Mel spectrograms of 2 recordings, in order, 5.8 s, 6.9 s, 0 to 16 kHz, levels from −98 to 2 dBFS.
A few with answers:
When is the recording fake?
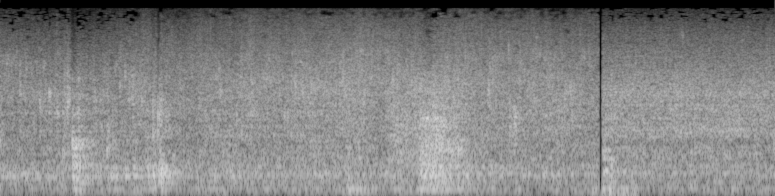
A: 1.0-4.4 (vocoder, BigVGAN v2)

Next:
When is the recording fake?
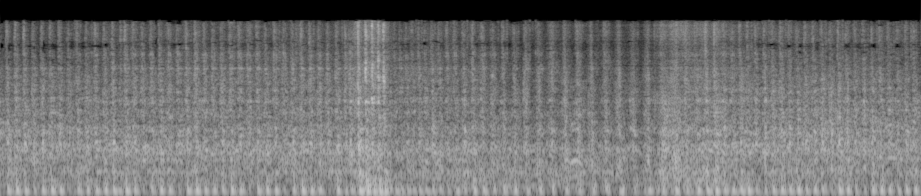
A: 4.0-5.6 (autoencoder, DAC-VAE)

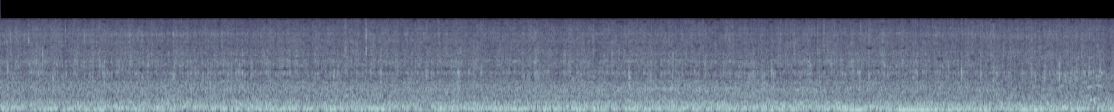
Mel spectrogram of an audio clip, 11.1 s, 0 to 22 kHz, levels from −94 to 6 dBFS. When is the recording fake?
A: 2.8-6.5 (vocoder, Vocos)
